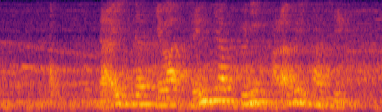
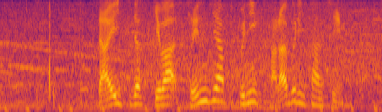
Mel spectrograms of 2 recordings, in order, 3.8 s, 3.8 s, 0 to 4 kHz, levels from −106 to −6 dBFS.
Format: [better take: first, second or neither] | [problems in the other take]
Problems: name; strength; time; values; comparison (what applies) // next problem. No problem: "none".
second | room echo; dies away in 0.9 s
